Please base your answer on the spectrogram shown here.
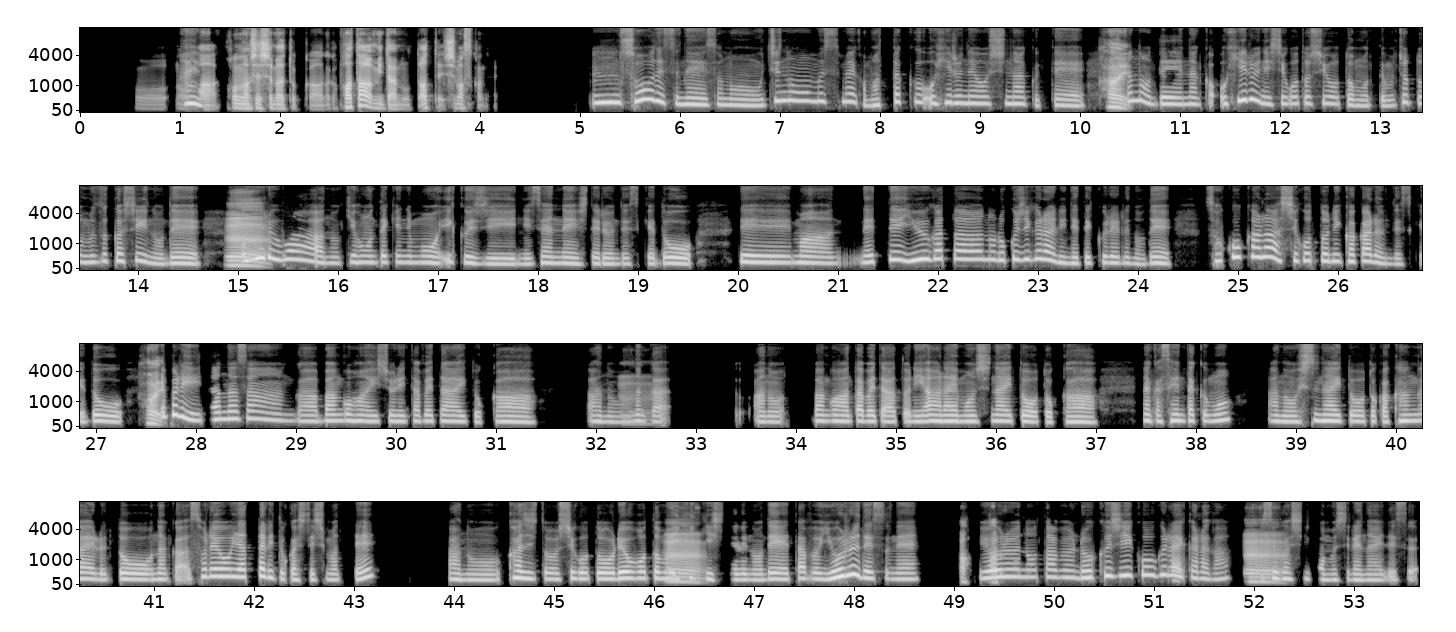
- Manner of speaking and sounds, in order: none
- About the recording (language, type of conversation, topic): Japanese, advice, 仕事と家事の両立で自己管理がうまくいかないときはどうすればよいですか？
